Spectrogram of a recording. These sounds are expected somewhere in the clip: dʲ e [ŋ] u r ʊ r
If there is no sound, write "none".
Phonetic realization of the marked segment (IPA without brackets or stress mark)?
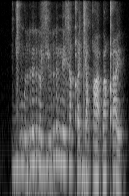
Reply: ŋ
